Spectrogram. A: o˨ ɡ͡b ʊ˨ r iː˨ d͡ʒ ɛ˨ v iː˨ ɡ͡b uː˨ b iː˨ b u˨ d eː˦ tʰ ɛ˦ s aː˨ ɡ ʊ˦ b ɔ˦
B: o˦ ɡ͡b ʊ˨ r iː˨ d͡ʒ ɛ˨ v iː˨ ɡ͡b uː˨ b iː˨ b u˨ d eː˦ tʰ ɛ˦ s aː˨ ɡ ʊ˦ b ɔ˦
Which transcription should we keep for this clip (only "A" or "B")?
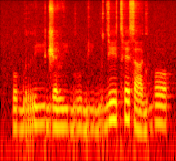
A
